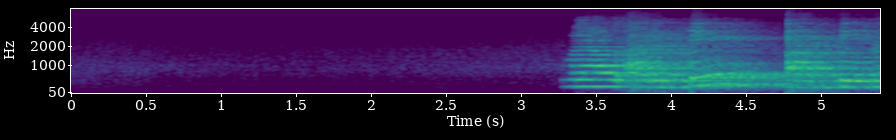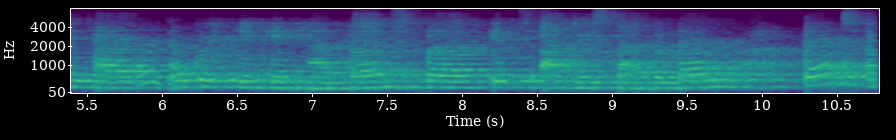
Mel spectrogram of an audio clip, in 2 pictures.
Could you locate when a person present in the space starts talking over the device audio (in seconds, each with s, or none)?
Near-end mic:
5.3 s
